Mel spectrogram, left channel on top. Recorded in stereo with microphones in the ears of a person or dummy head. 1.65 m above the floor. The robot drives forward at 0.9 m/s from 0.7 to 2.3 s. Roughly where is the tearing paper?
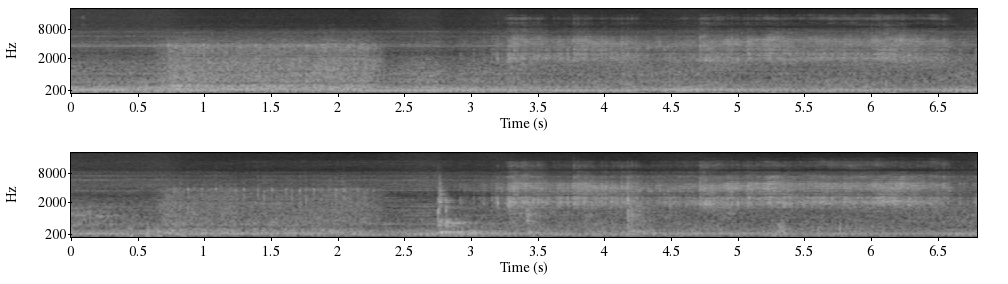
Centre.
